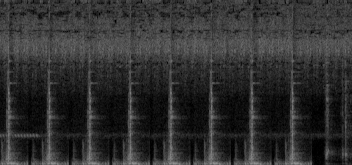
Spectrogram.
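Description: Steady rhythmic mechanical clicking, roughly two ticks per second, like a small motorized ratchet whirring and clicking, ending with a sharp click and brief silence; an electric lockpick working on a door in the VR video game Thief Simulator.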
